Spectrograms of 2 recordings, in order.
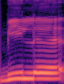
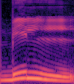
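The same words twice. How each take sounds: First: The final l is released with an echoing bounce. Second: The final l ends cleanly without any bounce. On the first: The speaker calls it wrong. "লাম যেন কলকল না হয় বিল বলবেন না" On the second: The speaker calls it right. "বলবেন বিল"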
